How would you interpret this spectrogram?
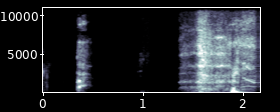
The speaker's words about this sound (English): Jeez, I wasn't coughing this bad earlier.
